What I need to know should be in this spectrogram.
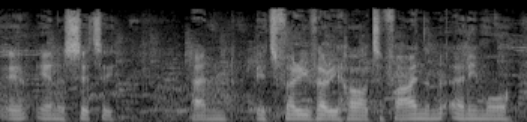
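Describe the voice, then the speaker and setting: Music plays behind a man speaking with a Liverpool accent at a fairly quick pace. His pitch is medium and his intonation monotone and flat. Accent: Liverpool (Scouse). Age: 60s. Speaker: writer. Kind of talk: interview. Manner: halting.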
